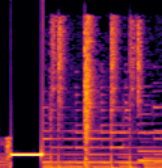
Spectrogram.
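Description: A single short electronic beep at one steady pitch, then outro music with plucked guitar notes starting about half a second in.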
